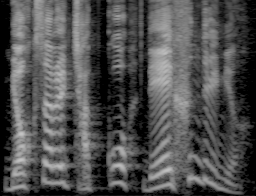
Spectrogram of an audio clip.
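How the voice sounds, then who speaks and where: A male pastor delivers a sermon in a high, lively voice whose pitch swoops up and down. He keeps questioning his listeners and then answering himself. For emphasis he sometimes sinks to a hushed near-whisper. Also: measured pace, gravelly. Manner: animated, asks the congregation questions and answers them.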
